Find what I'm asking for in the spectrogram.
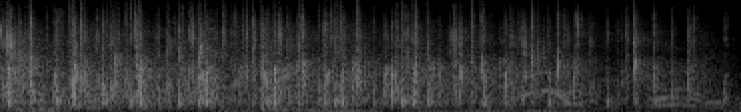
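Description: An audience breaks into sustained applause, many hands clapping at once in a dense, steady wash of sharp claps with a few faint voices mixed in.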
